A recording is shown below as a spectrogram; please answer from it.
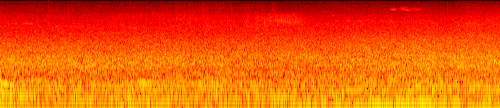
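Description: Steady background rumble of distant road traffic, even throughout with no distinct events.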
